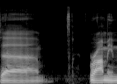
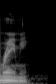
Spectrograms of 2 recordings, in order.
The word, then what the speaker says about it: Rami: This time it was Rami Malek from Mr. Robot. – Okay. – The main guy from Mr. Robot with the big eyes. I called him Raimi.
